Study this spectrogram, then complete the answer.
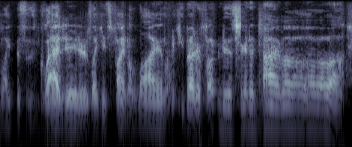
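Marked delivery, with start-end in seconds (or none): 2.4-4.6 higher, mock intense coach yelling; imitating a frantic coach, higher. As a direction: ham up a frantic sideline coach. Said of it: "like, this is a life or death situation".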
